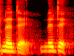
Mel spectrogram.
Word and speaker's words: Nadège: Okay, so it's Nadège.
